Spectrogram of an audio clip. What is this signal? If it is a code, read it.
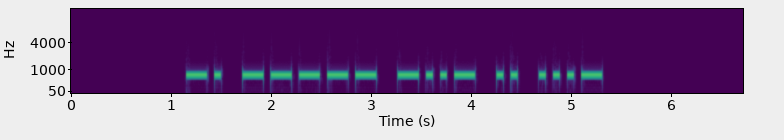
Morse code, heard as a keyed tone, about 17 wpm, 700 Hz. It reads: N0XIV
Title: USA Call Signs - 5 Characters - Repeated 3x - 17wpm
